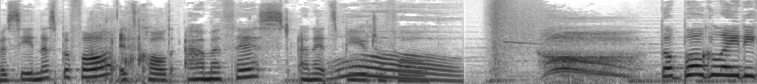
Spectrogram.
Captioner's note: gasps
